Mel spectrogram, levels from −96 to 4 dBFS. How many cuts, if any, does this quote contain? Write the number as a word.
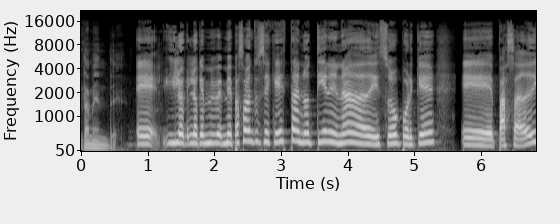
one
